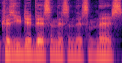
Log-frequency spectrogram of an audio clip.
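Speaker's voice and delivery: plain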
